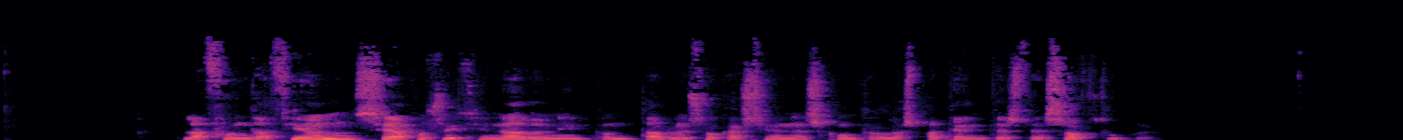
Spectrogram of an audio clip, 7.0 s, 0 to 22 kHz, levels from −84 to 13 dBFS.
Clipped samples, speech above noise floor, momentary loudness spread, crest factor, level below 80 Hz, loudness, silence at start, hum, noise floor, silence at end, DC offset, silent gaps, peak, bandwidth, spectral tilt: under 0.1%; over 62 dB; 9 LU; 24 dB; -70 dBFS; -28 LUFS; 0.95 s; none; under -90 dBFS; 1.25 s; under 0.1%; none; -6 dBFS; 16 kHz; -5 dB/octave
